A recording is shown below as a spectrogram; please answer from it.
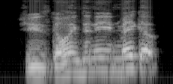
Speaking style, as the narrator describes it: the host bellowed

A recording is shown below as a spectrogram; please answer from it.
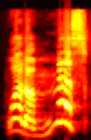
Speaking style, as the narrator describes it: cried his papa

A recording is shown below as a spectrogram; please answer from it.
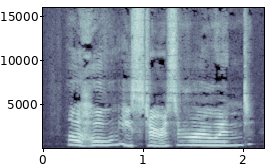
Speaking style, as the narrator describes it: sobbed Ladybug

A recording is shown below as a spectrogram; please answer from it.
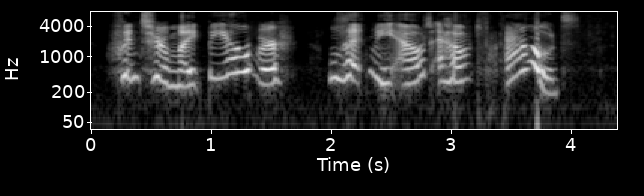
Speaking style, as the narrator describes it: One giggly groundhog announced with a shout

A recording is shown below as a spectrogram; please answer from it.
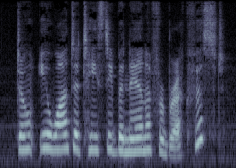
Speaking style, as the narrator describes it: she asked

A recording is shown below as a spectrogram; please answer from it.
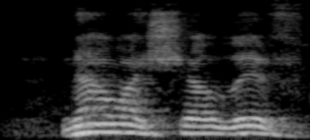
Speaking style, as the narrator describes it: cried the tree, rejoicingly

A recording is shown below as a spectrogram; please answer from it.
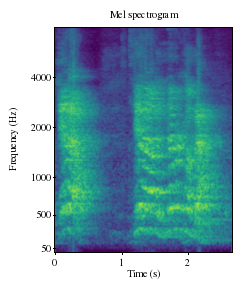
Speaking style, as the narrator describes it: the woman was yelling

